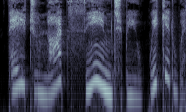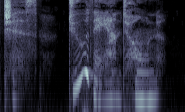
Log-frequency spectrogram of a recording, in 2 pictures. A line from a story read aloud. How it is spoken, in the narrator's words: whispered Babette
